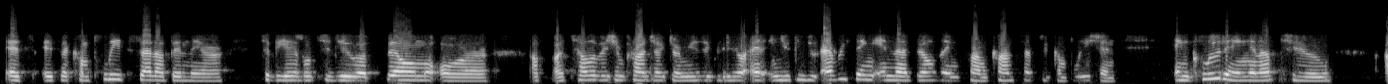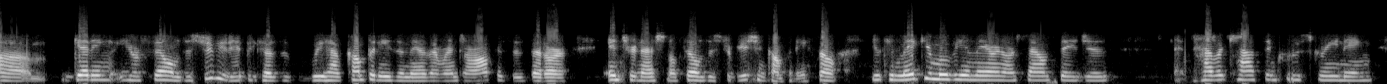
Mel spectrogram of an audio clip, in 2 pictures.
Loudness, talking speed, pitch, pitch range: -17 LUFS, 165 wpm, 190 Hz, 180-210 Hz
